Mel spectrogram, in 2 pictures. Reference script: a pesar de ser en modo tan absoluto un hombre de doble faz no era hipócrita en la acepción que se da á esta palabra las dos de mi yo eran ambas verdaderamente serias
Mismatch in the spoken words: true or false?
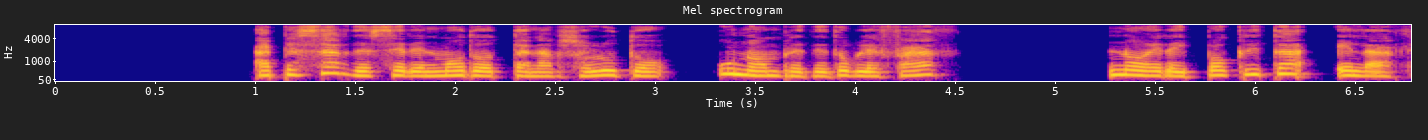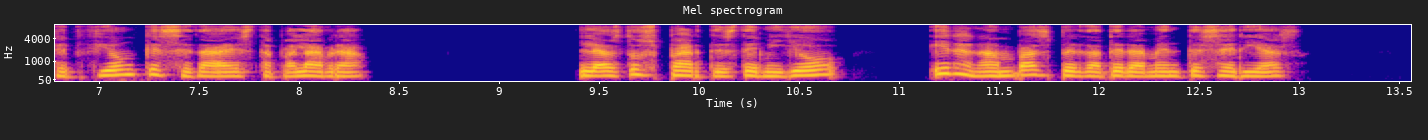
true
